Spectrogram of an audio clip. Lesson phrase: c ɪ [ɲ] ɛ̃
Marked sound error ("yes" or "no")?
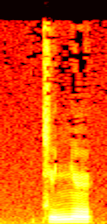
no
